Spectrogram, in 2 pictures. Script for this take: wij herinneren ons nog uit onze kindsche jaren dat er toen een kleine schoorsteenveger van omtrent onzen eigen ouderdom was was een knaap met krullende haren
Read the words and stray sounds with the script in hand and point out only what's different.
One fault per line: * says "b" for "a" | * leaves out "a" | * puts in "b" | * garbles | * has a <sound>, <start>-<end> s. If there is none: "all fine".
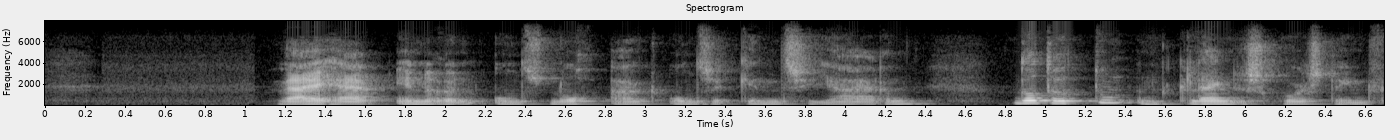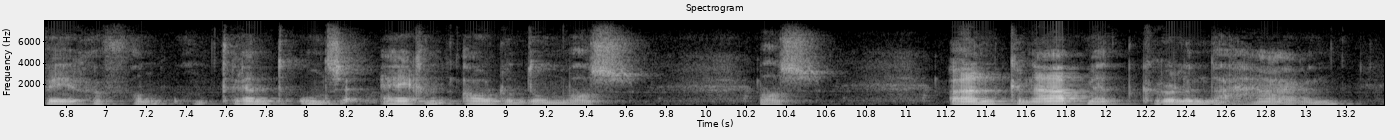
all fine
